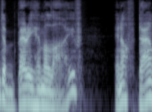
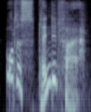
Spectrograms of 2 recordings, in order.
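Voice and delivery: high, delighted exclamation; gushing praise. A narrator's reading. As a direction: admire the room too eagerly. Sir Joseph admiring the room.

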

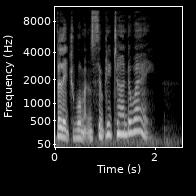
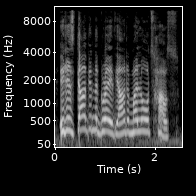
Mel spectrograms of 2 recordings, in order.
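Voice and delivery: put-on higher, proud young wizard; haughty young wizard; 7 semitones higher than usual. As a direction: speak down to the older mage.

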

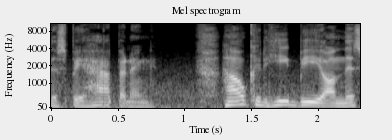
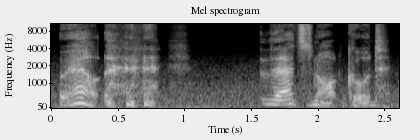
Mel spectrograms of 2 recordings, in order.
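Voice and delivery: soft, slow, wry chuckle of a hurt man; weak pained laugh; 4 semitones higher, 4 dB quieter than usual. Acted. Wounded Obi-Wan eyes his tunic, faint laugh.

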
